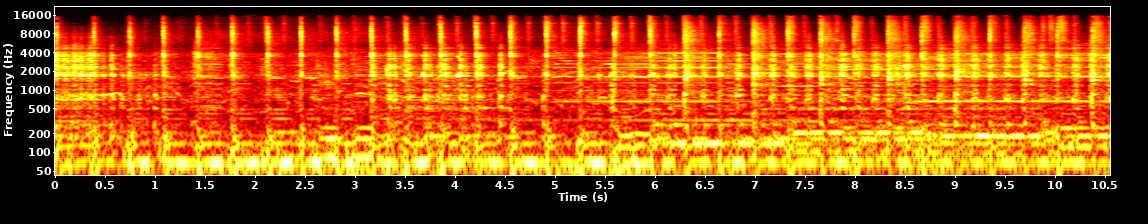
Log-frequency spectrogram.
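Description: A rock band playing live: electric guitars through Marshall amplifiers, bass and a drum kit keeping a fast steady beat of about four hits a second.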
